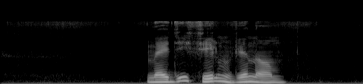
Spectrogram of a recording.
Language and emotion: Russian, neutral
